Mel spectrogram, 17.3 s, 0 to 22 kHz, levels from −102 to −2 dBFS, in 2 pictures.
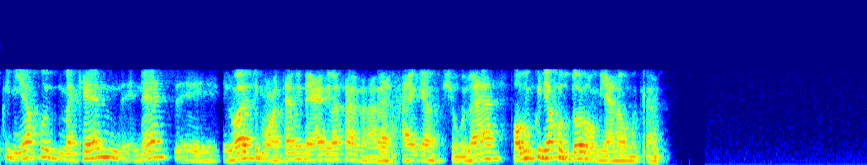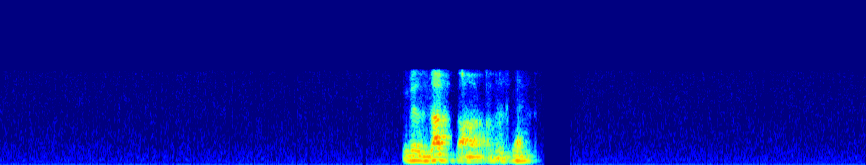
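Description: From 3.78 to 4.03 s and again from 6.52 to 6.70 s, AMR bit errors in the narrowband speech, with roughly a fifth and then about 15 percent of less-protected bits flipped, turn the voice hoarse, scratchy and gargly at steady pitch and level.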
